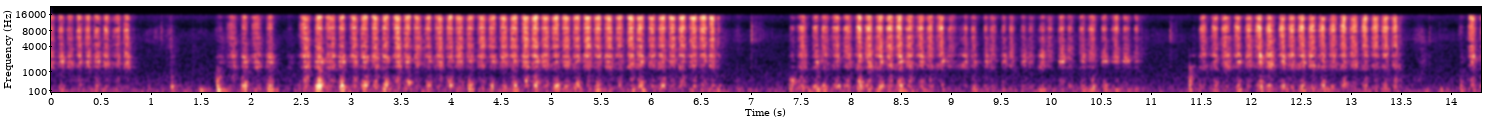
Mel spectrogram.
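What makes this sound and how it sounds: A green colored pencil held in the fingers makes quick shading strokes across a flat paper coloring page lying on a table, while the other hand, with long red nails, rests on the sheet. A dense, bright, scratchy rasping runs in long rapid bursts, broken by brief pauses where the pencil lifts from the paper.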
